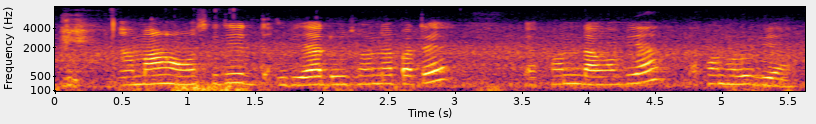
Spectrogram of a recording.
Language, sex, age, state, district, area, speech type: Assamese, female, 45-60, Assam, Lakhimpur, rural, spontaneous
